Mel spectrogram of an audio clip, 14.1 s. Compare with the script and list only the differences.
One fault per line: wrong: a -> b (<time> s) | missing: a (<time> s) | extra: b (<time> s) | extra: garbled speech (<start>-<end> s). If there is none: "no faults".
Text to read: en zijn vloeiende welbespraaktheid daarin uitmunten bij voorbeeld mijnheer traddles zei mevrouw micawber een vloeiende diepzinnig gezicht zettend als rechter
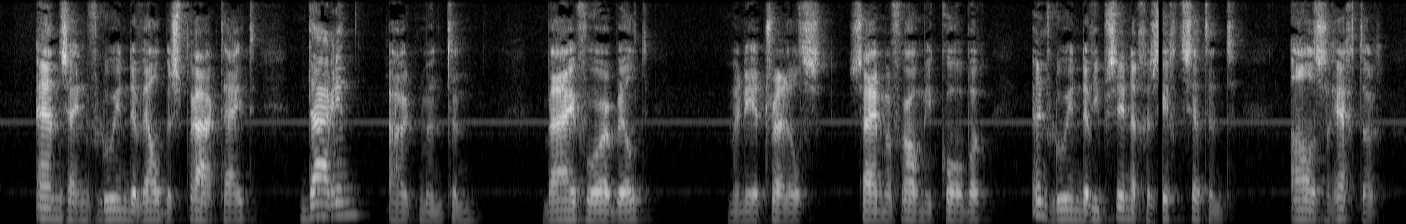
no faults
